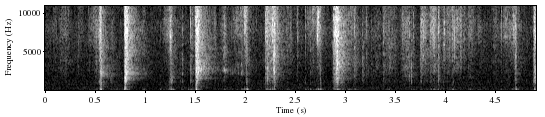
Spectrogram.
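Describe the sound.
Tarot cards being shuffled by hand: many quick papery riffles and slaps in an uneven rhythm, with a few sharper snaps standing out, fairly quiet and with no talk.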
